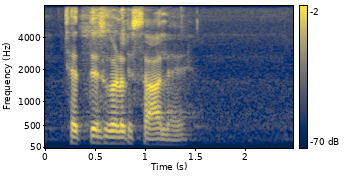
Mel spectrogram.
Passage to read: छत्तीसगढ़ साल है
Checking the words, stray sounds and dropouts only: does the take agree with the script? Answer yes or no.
yes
